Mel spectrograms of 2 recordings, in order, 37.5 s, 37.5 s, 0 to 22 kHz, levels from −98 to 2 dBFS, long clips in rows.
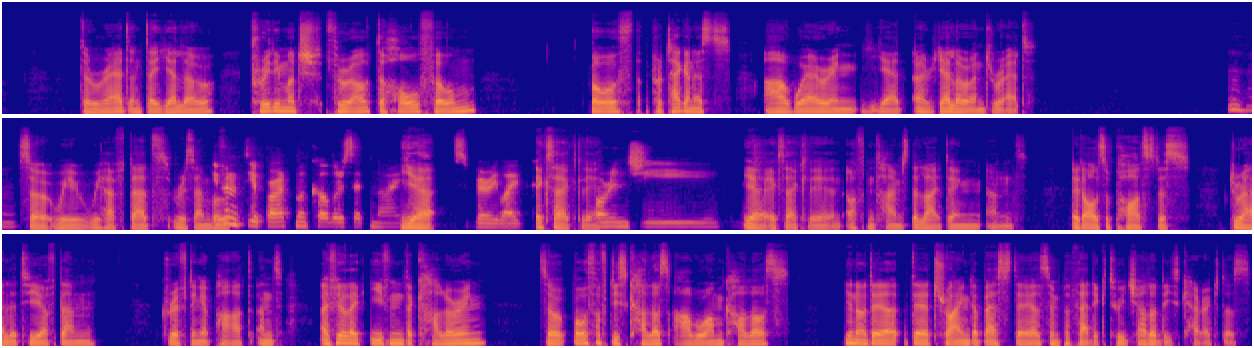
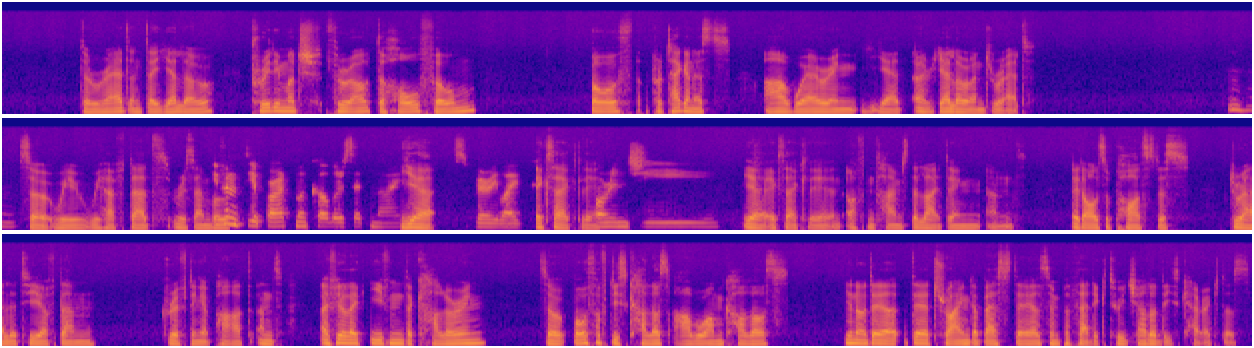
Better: first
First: none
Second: hiss; faint; throughout; 25 dB below the speech

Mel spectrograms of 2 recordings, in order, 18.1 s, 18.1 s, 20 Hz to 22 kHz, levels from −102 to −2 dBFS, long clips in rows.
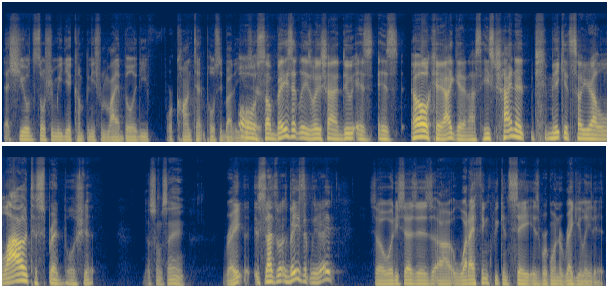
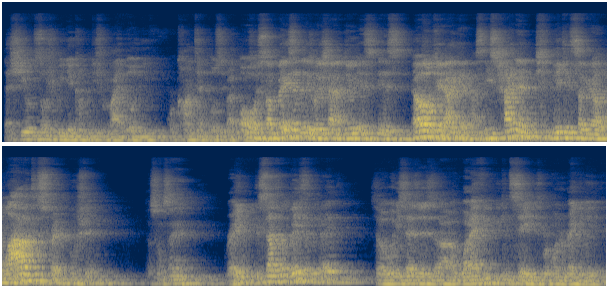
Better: first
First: none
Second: off-mic speech; far // room echo; strong; dies away in 1.1 s

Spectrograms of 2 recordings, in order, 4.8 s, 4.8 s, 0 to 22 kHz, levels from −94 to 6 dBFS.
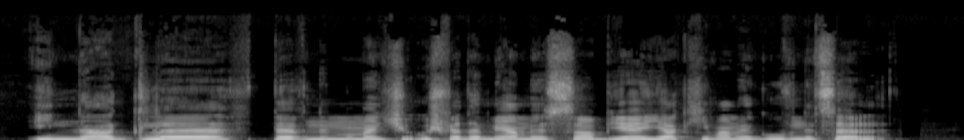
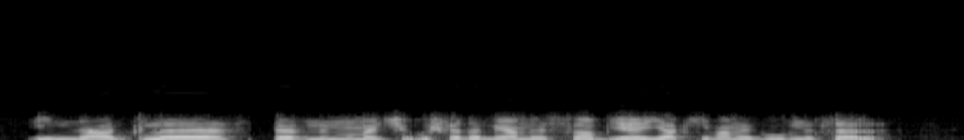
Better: first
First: none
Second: phone-call audio; nothing above 3.5 kHz

